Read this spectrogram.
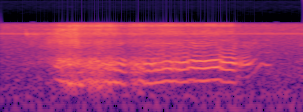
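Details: Snoring: a single drawn-out, rattling, slightly voiced noise on a breath, with room hum behind.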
